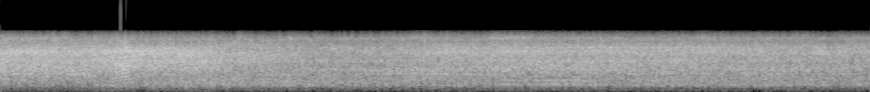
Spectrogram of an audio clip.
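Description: Steady rushing noise of vehicles, such as a bus idling, slightly louder in the first two seconds.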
